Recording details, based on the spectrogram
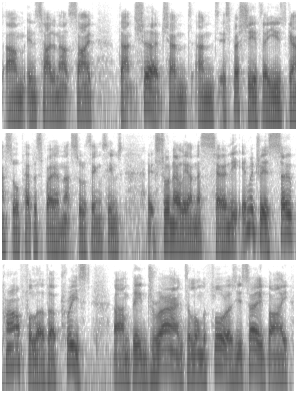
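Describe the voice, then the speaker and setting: A middle-aged man speaking as a guest in a live news interview, measured and earnest, with frequent ums. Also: lowish voice, darkish tone. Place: studio with city view.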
